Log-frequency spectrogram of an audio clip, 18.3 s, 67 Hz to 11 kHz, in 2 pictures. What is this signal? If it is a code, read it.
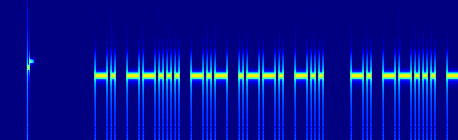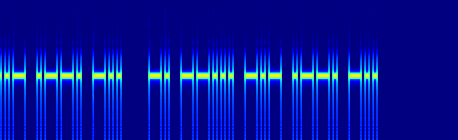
Morse code, heard as a keyed tone, about 15 wpm, 700 Hz. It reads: N7KPD N7KPD N7KPD
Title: USA Call Signs Repeated 3x 15wpm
